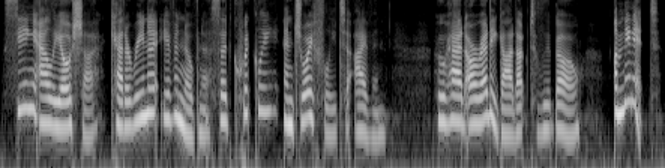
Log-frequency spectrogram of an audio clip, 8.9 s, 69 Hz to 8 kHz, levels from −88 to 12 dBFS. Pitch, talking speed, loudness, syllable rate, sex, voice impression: 250 Hz, 130 wpm, -16 LUFS, 4.8 syllables/s, female, very feminine, slightly young, adult-like, thin, tensed, slightly powerful, bright, hard, very clear, fluent, cute, slightly cool, intellectual, refreshing, slightly sincere, slightly calm, slightly friendly, reassuring, unique, elegant, slightly sweet, slightly lively, very kind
